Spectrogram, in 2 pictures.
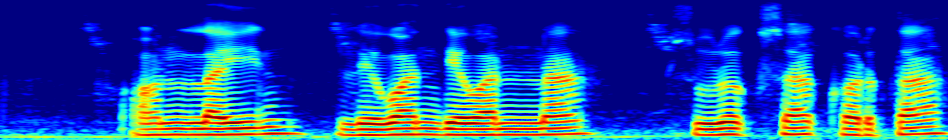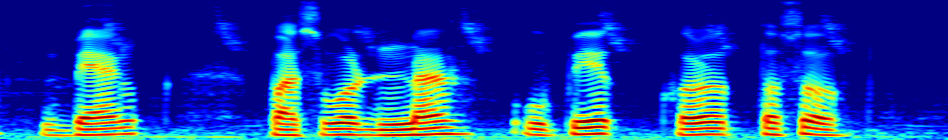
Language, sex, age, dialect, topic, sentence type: Marathi, male, 60-100, Northern Konkan, banking, statement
